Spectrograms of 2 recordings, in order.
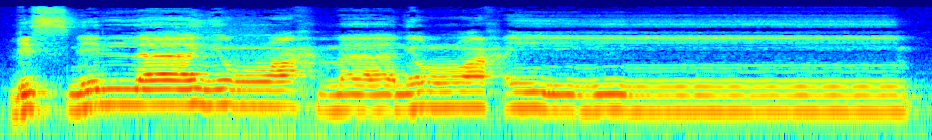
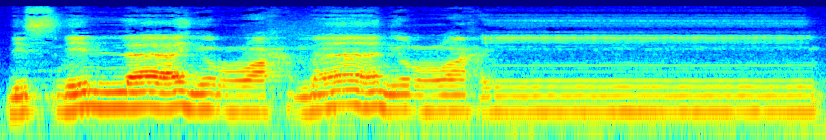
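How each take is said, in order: Both takes have the same delivery.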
